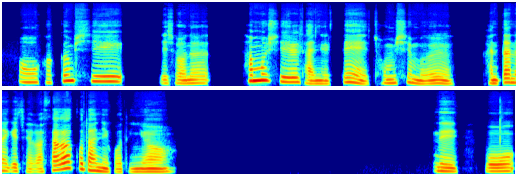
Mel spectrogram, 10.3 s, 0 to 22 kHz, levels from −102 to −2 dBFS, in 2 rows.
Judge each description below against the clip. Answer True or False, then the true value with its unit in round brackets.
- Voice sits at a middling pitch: True (165 Hz)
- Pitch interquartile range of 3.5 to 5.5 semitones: False (6.3 semitones)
